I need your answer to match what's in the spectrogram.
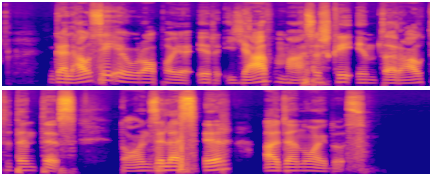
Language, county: Lithuanian, Vilnius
